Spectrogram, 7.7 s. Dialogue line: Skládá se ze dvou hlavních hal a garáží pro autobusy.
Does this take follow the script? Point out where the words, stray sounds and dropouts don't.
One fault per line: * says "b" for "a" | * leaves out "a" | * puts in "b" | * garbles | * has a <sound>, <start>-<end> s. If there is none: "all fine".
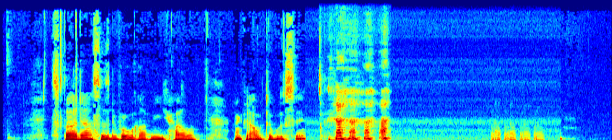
* leaves out "ze"
* leaves out "garáží"
* has a laugh, 4.0-4.9 s
* has a laugh, 6.1-6.8 s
